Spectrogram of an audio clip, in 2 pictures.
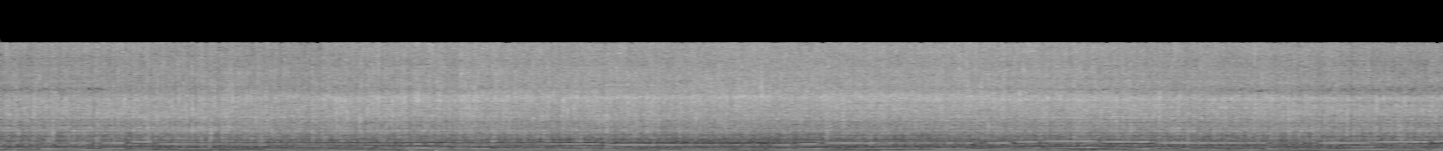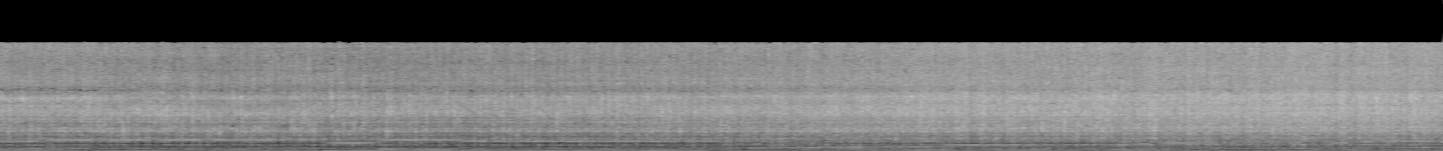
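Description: Water jets of an illuminated display fountain hissing and splashing steadily. The spray grows somewhat louder near the end as a ring of extra jets shoots up. A melodic tune plays along with it.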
